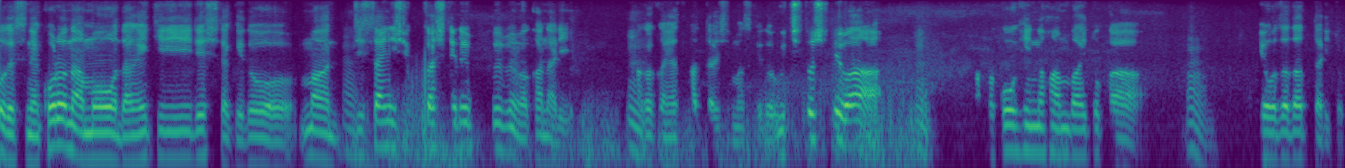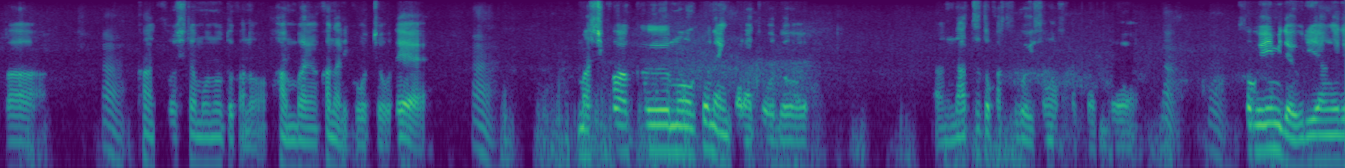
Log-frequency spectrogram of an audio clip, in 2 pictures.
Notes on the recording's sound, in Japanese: 歩きながら1時間、対談する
